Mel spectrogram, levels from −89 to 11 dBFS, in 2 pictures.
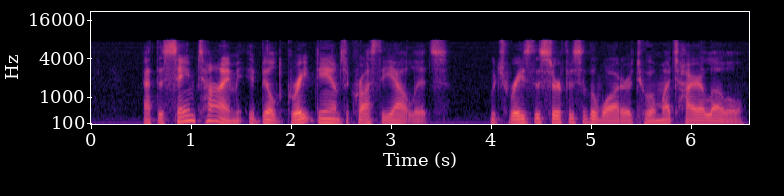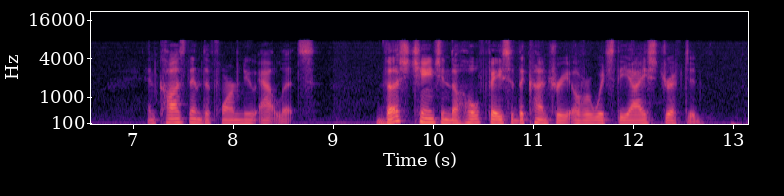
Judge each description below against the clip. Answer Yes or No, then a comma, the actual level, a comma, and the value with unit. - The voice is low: Yes, low, 105 Hz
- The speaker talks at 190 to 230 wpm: Yes, average, 195 wpm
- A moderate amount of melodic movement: Yes, average, 3.3 semitones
